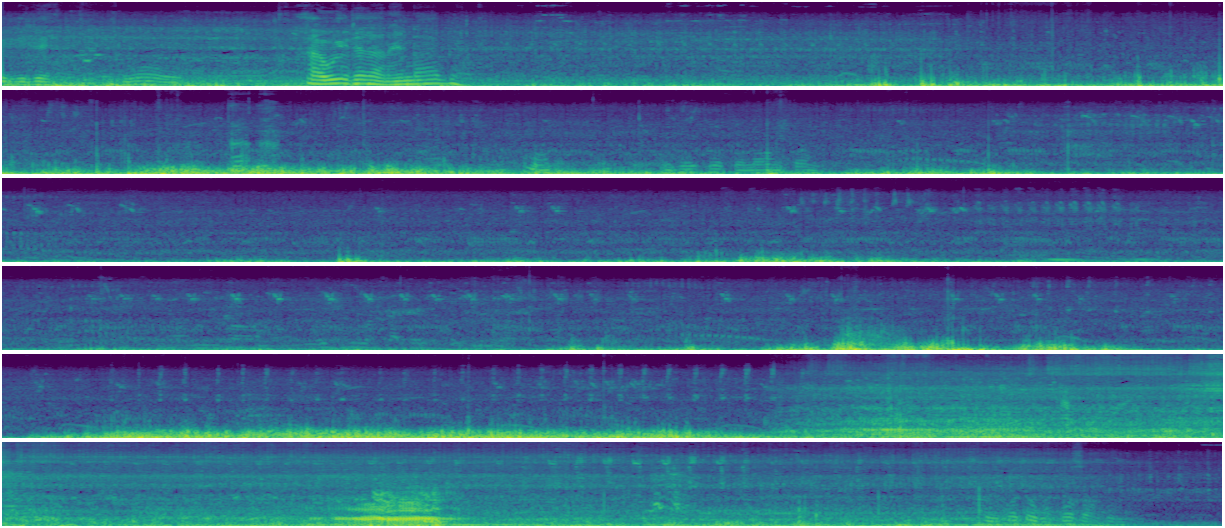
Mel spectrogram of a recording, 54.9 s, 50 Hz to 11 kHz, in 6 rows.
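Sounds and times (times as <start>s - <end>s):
lions growling: 42.4s - 53.9s.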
